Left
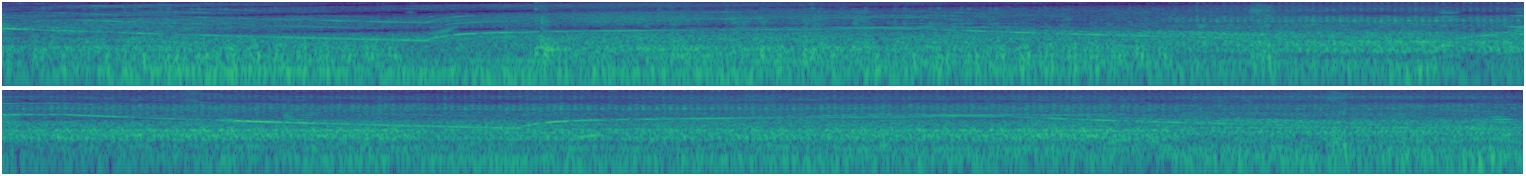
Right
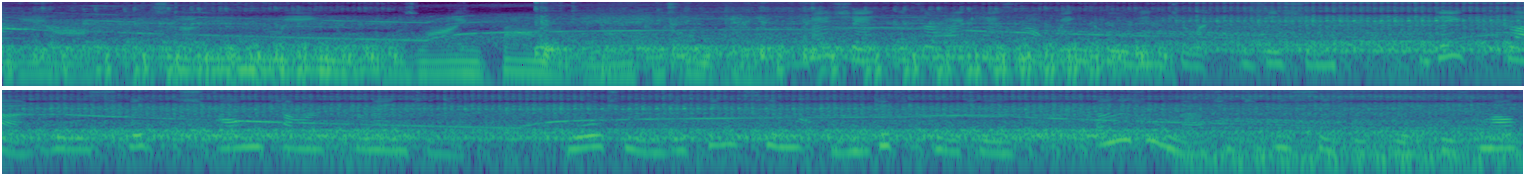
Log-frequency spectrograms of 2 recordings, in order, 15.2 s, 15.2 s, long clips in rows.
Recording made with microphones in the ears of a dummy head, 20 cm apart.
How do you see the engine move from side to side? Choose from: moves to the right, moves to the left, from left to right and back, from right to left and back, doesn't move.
doesn't move.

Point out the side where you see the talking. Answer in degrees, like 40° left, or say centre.
70° right.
